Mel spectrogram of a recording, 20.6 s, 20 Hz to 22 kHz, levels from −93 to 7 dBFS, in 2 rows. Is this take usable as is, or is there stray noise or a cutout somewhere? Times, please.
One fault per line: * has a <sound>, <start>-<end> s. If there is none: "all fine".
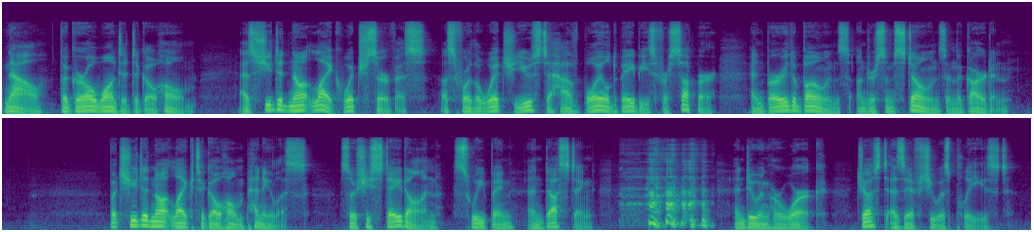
* has a laugh, 16.5-17.4 s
